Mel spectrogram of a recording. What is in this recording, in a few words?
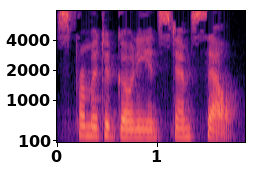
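"spermatogonial stem cell", English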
